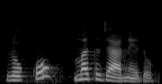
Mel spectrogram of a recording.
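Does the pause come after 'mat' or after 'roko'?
after roko. There is a pause right after roko. Stop him; do not let him go. "इसका मतलब क्या हो गया कि उसको जाने मत दो"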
